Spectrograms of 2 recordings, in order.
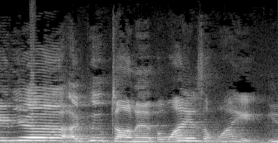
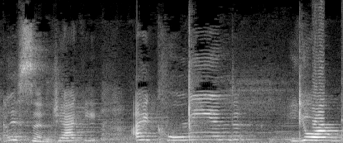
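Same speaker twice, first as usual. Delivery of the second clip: usual speaking voice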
